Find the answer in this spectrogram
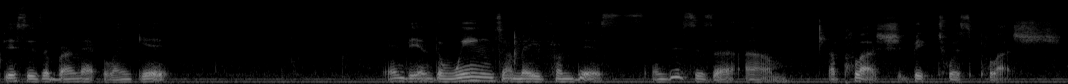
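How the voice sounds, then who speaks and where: A woman in her sixties showing her crochet work in a casual vlog at home late at night, sleepy and meandering, with many pauses and ums. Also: extremely low pitch, vocal fry, warm tone, slight background noise. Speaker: crochet vlogger. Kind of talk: casual show-and-tell vlog.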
